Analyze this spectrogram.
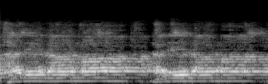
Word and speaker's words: राम: वाला करो 10 हरे राम हरे राम राम राम हरे हरे हरे कृष्ण हरे कृष्ण कृष्ण हरे कृष्ण है हरे राम आज बो हरे रामा हरे रामा रामा नहीं है राम है कृष्णा हरे कृष्णा कृष्णा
